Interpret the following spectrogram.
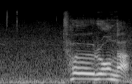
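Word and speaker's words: Tauranga: Schwarz first of all am I pronouncing that place correctly is it Tanga toonga toonga thank you hard for me to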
